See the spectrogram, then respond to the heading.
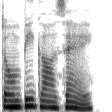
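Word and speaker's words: Ombiigizi: Ambigeezy. Pronounced Ombigaze, meaning this is noisy, is a collaboration between Zoom, Daniel Monkman, and Status, Non-Status, Adam Sturgeon, Anishinaabe artists who explore their cultural histories through sound.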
